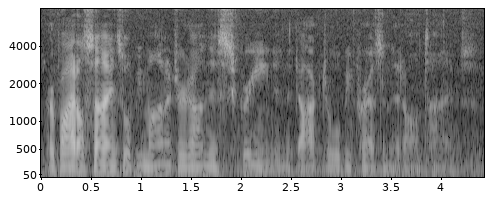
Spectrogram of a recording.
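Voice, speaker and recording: A man's voice: sits low, flat delivery, brisk, lightly acted. A man playing a courteous, composed alien envoy in a science fiction audio drama, formal and precise in speech. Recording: clearly noisy audio drama track.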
